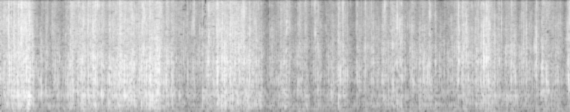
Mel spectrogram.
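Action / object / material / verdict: scrape / foam bath sponge in plastic film / plastic film / none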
